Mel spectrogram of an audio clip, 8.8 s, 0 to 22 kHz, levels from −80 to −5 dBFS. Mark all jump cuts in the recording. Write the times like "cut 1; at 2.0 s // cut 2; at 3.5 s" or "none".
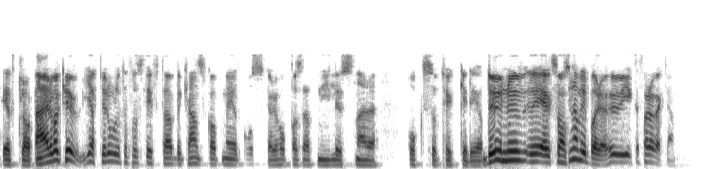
cut 1; at 6.0 s // cut 2; at 7.1 s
